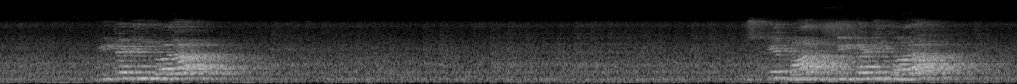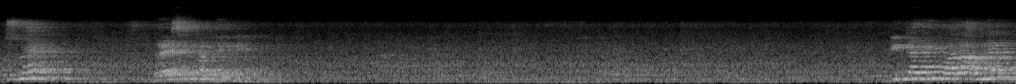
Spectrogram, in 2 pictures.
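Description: A young man lectures through a lapel microphone.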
